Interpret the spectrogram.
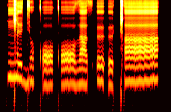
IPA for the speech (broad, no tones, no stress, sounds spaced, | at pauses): ŋ͡ǁ ɪ dʲ ɔ̤ kʼ ɔː kʼ ɔː ð aː θ ʔ ø ʔ ø ǁ aː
